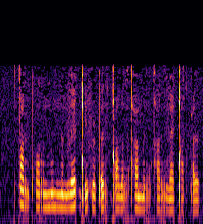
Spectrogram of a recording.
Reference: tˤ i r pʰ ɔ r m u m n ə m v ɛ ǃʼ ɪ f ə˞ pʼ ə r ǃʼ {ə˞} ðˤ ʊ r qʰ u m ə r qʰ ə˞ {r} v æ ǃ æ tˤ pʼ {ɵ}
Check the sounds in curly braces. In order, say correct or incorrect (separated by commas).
incorrect, correct, incorrect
